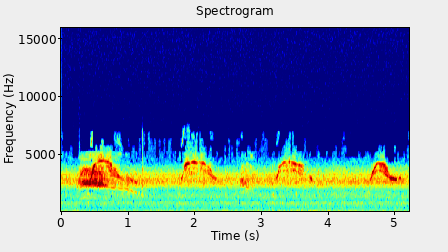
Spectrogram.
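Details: Female Royal albatross chick wheeing as her mother comes in to feed her, 23 August 2022: a strong first arched whistle, then three softer rising-falling whistles spaced about 1.4 seconds apart.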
